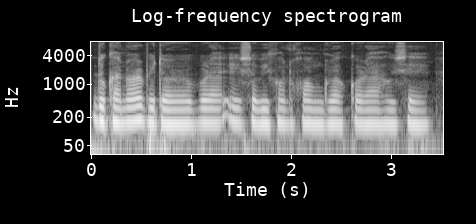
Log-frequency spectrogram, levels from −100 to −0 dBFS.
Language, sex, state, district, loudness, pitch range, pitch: Assamese, male, Assam, Sonitpur, -17 LUFS, 145-155 Hz, 150 Hz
